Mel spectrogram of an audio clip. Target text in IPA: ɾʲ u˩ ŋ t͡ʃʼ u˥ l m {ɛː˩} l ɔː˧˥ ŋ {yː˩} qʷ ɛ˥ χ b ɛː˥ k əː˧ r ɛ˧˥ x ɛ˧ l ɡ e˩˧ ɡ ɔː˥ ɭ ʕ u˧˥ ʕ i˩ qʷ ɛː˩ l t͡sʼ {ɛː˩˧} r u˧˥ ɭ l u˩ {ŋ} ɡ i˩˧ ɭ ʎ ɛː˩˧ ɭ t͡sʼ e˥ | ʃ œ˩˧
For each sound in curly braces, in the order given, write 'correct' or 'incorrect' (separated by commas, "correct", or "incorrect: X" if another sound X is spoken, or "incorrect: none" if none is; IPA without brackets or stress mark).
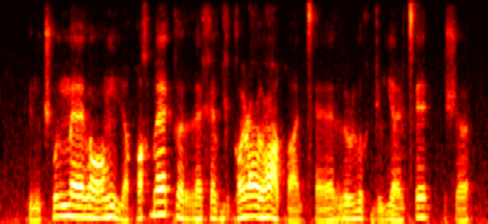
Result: incorrect: ɛː˥, incorrect: iː˩, correct, incorrect: x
